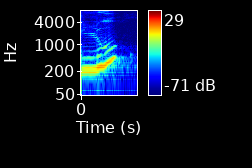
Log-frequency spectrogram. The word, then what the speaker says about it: loup: Par exemple, si on écrit loup, L-O-U-P, on souligne le P, on dit de toute façon ça tu ne prononces pas, et ça va lui éviter de lire l'OU.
